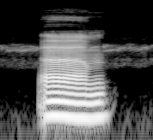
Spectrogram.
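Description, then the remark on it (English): A single loud, deep frog croak swells in and holds for under a second before cutting off, over a faint steady buzz of background ambience. “The frogs continue leaping forward.”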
